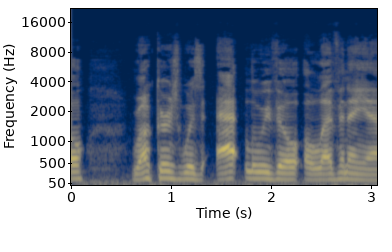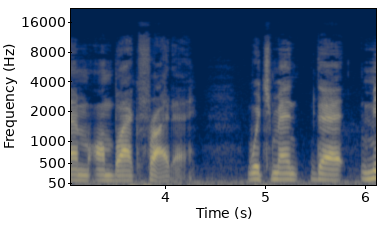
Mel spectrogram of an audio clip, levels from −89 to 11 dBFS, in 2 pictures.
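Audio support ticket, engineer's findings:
Listened to the full speech recording; nothing stood out, no findings to log.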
